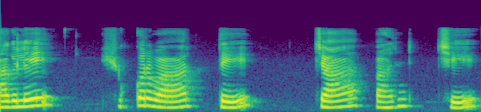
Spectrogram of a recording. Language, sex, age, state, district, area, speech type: Punjabi, female, 45-60, Punjab, Muktsar, urban, read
